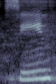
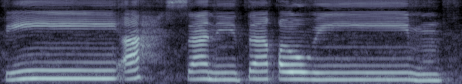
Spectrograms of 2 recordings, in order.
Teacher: تقویم میں قاف جو ہے اس پہ قلقلہ ہوگا اور قاف موٹا بھی پڑھا جائے گا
